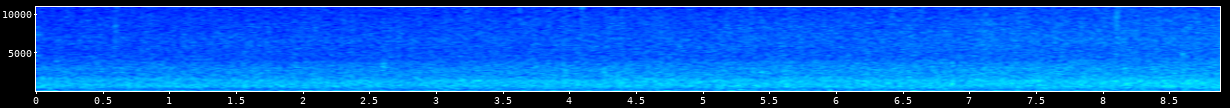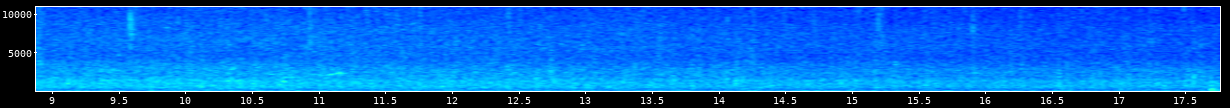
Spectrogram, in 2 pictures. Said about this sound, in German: Das ist dein Gewitter. Das ist deine Reinigung. Das ist dein Sommerregen.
